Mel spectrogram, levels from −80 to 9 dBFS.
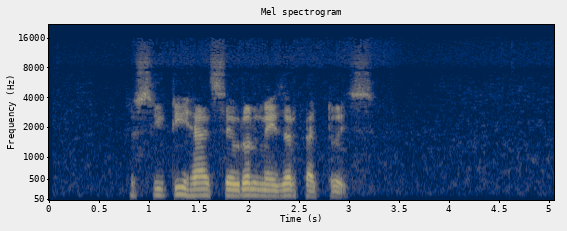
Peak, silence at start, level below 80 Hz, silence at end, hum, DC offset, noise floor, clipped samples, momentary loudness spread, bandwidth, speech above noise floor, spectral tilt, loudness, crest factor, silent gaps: -2 dBFS; 0.8 s; -70 dBFS; 1.85 s; none; under 0.1%; -58 dBFS; under 0.1%; 11 LU; 16.5 kHz; 37 dB; -4 dB/octave; -21 LUFS; 22 dB; none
